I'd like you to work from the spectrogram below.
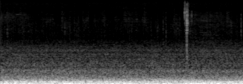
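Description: Steady low engine and road rumble from a car rounding a corner on a street with crosswalk strips. The drone stays even throughout, with one brief high hiss near the end and no voices.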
